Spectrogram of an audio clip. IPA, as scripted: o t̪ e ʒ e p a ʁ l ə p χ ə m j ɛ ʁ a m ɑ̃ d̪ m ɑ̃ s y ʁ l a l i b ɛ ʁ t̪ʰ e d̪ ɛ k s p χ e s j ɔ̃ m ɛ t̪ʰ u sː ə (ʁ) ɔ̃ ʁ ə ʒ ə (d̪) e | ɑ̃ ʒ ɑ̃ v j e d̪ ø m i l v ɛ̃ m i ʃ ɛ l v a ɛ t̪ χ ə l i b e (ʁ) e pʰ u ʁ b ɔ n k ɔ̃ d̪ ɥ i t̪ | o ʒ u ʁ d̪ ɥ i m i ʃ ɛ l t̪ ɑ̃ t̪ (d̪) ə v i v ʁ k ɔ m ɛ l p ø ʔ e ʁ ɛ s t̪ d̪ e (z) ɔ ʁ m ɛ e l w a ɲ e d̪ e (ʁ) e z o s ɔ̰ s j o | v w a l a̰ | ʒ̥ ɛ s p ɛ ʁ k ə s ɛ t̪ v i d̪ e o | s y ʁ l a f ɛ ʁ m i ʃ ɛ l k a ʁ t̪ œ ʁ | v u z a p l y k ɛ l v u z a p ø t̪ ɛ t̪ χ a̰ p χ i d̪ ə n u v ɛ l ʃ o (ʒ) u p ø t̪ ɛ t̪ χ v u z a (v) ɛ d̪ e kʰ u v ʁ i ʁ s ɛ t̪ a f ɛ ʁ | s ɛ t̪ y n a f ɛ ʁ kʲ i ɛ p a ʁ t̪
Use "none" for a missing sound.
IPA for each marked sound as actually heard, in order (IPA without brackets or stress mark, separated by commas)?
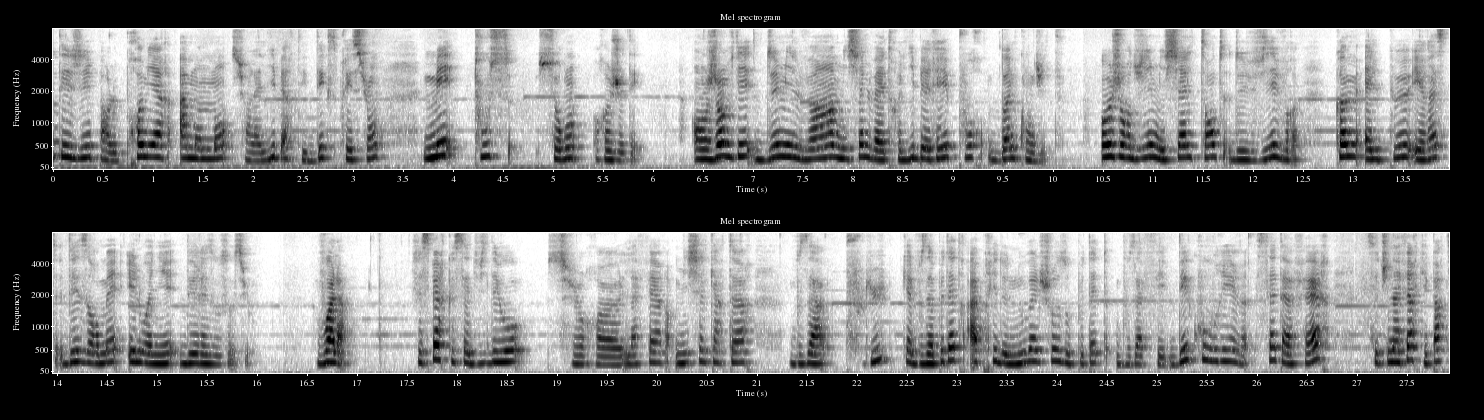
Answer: ʁ, t̪, ʁ, d̪, z, ʁ, z, f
